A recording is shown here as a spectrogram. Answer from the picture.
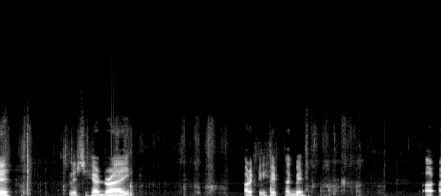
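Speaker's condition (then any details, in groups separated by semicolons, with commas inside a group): No condition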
